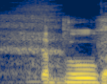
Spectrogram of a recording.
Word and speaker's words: LaBeouf: LaBeouf. I don't know how to say his name. – LaBeouf.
